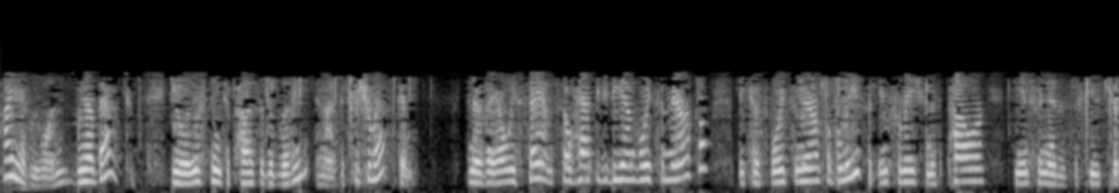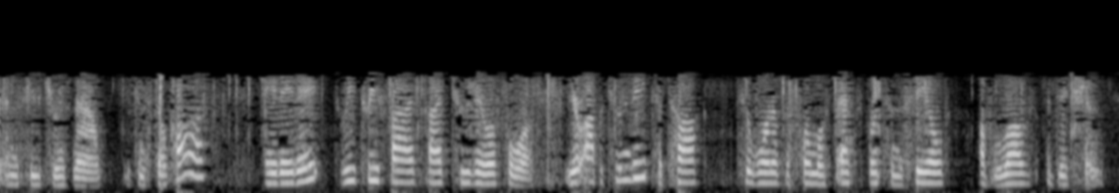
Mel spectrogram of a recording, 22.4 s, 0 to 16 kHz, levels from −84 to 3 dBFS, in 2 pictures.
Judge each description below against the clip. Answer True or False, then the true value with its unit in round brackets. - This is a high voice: True (205 Hz)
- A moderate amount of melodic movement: True (3.9 semitones)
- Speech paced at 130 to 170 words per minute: False (180 wpm)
